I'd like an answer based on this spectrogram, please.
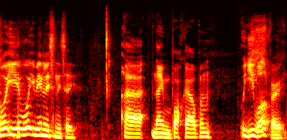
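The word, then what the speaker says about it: Naima Bock: Name a Bok album. You what? Name a Bok. I think it's Name a Bok. That's how you pronounce it.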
